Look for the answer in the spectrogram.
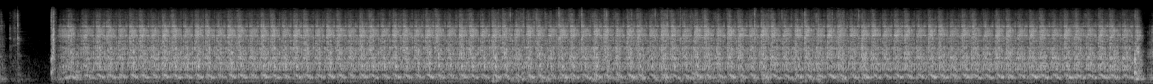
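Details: Ford Falcon started with a fresh battery and gas poured in: fires straight away and holds a smooth, even idle with steady rhythm and no misses or knocks; runs well.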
